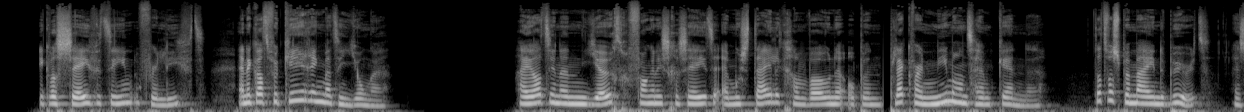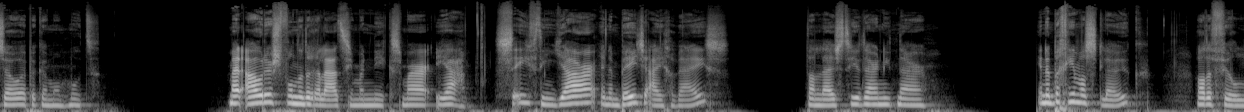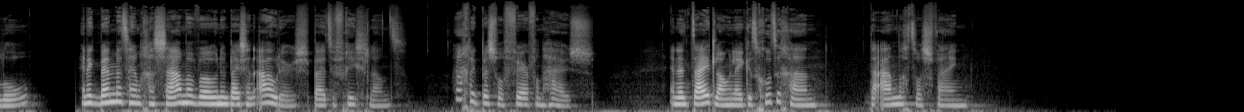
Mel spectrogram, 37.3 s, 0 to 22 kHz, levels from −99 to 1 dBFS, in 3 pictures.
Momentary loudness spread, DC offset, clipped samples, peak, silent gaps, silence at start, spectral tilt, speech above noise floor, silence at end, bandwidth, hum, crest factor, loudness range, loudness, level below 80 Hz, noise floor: 14 LU; under 0.1%; under 0.1%; -12 dBFS; 4.23-5.00 s, 13.77-14.49 s, 20.02-20.35 s, 22.31-22.79 s, 25.40-25.63 s; 0.4 s; -4.5 dB/octave; 44 dB; 2.7 s; over 20 kHz; none; 20 dB; 7 LU; -32 LUFS; -54 dBFS; -76 dBFS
